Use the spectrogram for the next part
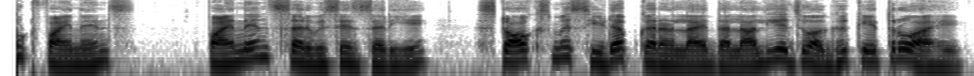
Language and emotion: Sindhi, neutral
